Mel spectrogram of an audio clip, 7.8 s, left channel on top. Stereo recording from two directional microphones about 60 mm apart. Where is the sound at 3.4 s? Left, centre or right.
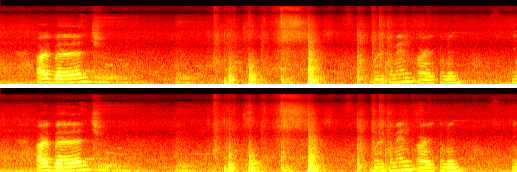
Centre.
